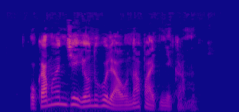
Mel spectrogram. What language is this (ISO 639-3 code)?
bel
